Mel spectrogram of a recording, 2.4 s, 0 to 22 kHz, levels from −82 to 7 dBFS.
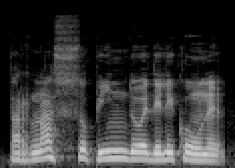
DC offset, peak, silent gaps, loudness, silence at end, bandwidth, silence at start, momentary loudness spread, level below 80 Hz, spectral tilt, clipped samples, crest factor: under 0.1%; -4 dBFS; none; -16 LUFS; 0.1 s; 13 kHz; 0.1 s; 6 LU; -58 dBFS; -7 dB/octave; under 0.1%; 12 dB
